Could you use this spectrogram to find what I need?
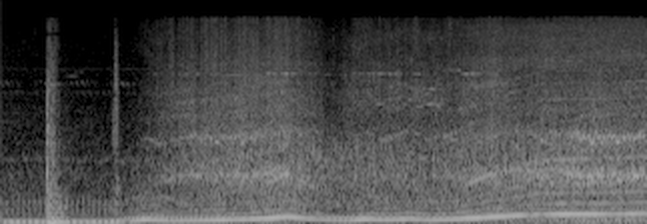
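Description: A car engine starts and revs, rising and falling in pitch.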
